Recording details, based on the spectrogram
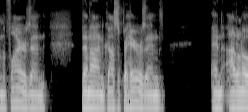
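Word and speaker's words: Gostisbehere: No, it's very easy to say. It's Shayne. Look, repeat after me. Ready? Shayne Gostersbrehere.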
